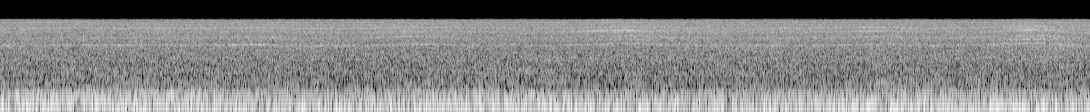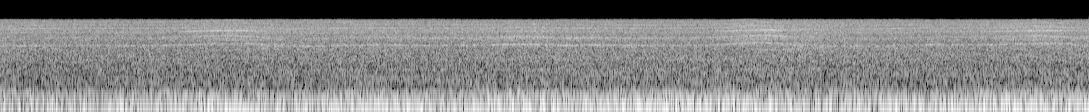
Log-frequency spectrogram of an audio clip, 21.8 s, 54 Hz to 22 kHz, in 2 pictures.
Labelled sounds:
12.7	13.5	vessel noise, 2.0 to 5.1 kHz

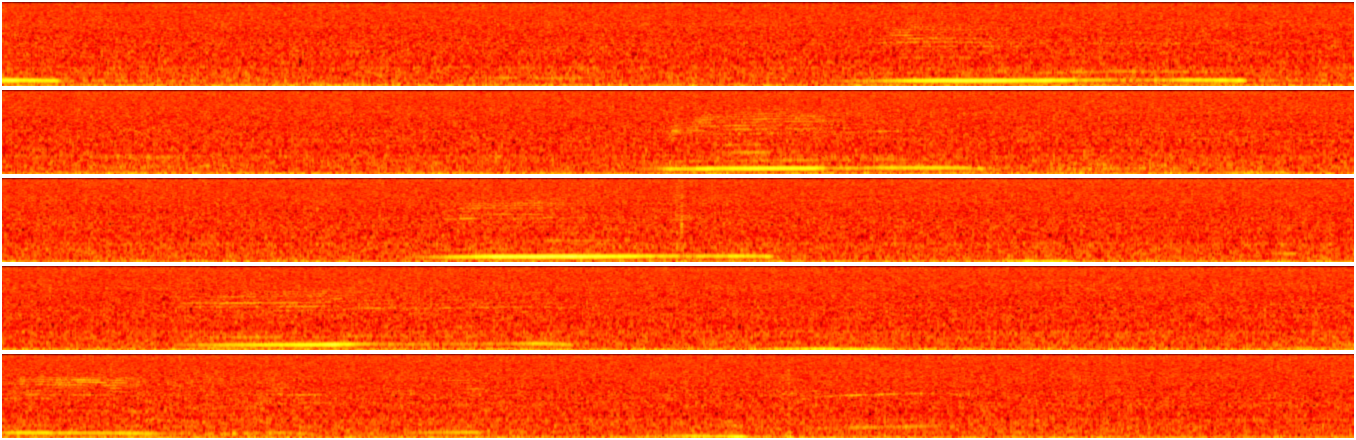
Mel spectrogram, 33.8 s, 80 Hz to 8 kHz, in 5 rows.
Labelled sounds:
4.4	5.8	humpback whale, 1.8 to 2.3 kHz
10.4	10.9	humpback whale, 0.80 to 3.2 kHz
21.2	22.3	humpback whale, 1.7 to 2.2 kHz
27.1	27.6	humpback whale, 2.6 to 3.3 kHz
28.4	28.7	humpback whale, 1.8 to 1.9 kHz
31.1	31.6	humpback whale, 1.7 to 2.0 kHz

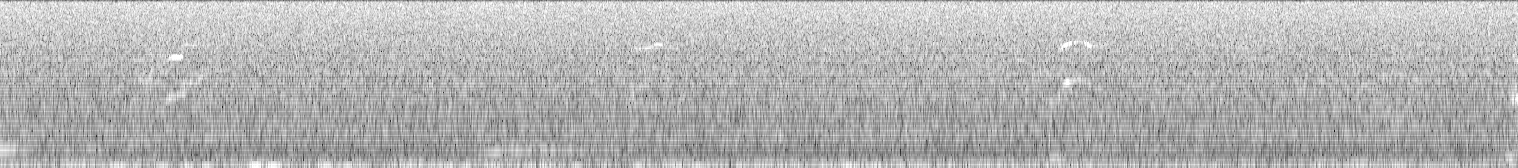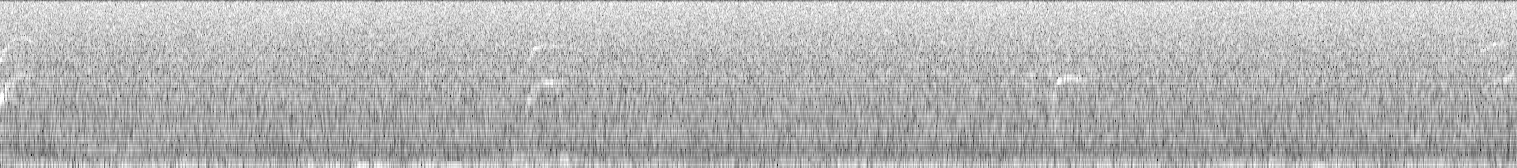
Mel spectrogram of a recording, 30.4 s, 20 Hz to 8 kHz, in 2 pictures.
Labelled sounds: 1.6	1.9	humpback whale, 1.2 to 3.0 kHz
6.3	6.7	humpback whale, 3.2 to 3.6 kHz
10.6	11.0	humpback whale, 1.6 to 3.7 kHz
15.1	15.5	humpback whale, 1.2 to 2.1 kHz
25.7	26.0	humpback whale, 1.7 to 2.0 kHz
30.0	30.3	humpback whale, 1.6 to 3.7 kHz

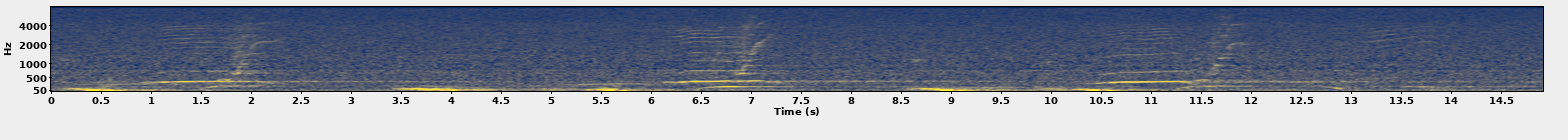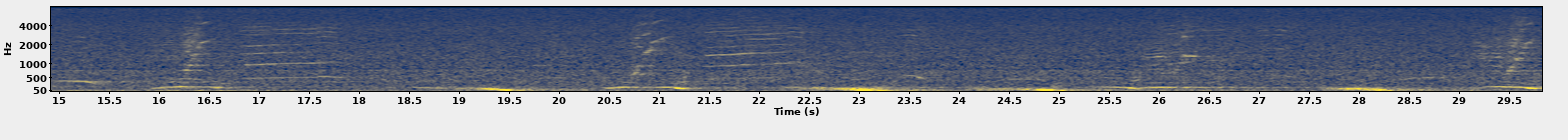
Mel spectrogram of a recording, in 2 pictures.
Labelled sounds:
1.1	2.3	humpback whale, 1.7 to 4.0 kHz
6.3	6.9	humpback whale, 2.1 to 3.4 kHz
10.6	11.3	humpback whale, 1.3 to 2.9 kHz
13.1	13.7	humpback whale, 2.2 to 3.4 kHz
16.8	17.8	humpback whale, 0.90 to 4.0 kHz
20.9	22.4	humpback whale, 0.96 to 3.8 kHz
25.8	26.7	humpback whale, 1.2 to 3.6 kHz

